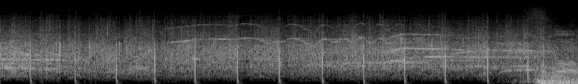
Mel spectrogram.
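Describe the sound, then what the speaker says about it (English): Audience at a 2014 New Jersey Shout Down Drugs concert applauds contest winners, a steady round of clapping with a few sharp individual claps standing out and occasional whoops from the crowd. "Let's give a great round of applause to the winners of Shout Down Drug"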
